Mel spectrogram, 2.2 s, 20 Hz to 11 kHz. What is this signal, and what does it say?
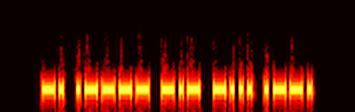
Morse code, heard as a keyed tone, about 46 wpm, 700 Hz. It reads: N1KBP
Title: USA Call Signs - 5 Characters - 2x Character Spacing - 45wpm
